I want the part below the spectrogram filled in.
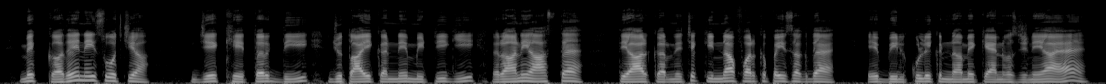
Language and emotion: Dogri, surprised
